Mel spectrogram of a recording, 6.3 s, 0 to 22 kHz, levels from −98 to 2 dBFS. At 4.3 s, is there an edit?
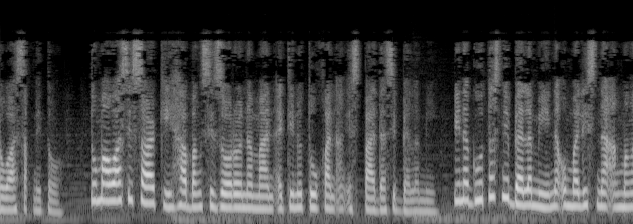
yes; 1 cut; at 4.3 s

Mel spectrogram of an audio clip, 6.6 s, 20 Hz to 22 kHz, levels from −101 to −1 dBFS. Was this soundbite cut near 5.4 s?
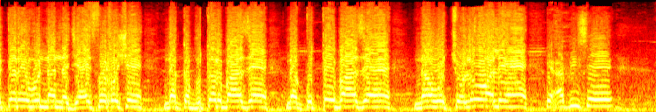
yes; 1 cut; at 5.4 s

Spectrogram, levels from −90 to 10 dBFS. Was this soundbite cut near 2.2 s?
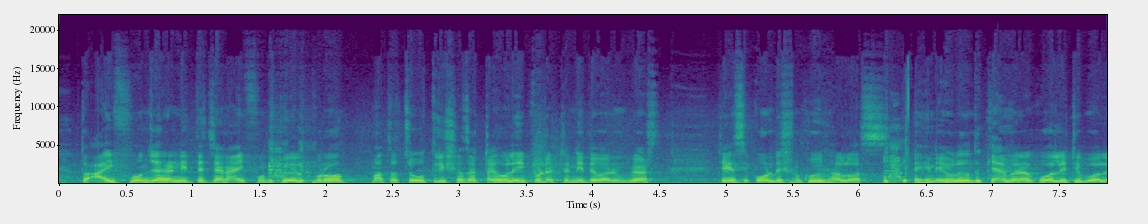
no; 1 cut; at 6.4 s

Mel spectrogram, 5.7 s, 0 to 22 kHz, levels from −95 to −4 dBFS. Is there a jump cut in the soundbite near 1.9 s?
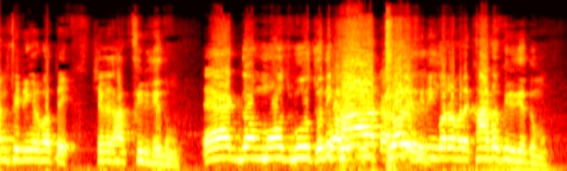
no; 0 cuts

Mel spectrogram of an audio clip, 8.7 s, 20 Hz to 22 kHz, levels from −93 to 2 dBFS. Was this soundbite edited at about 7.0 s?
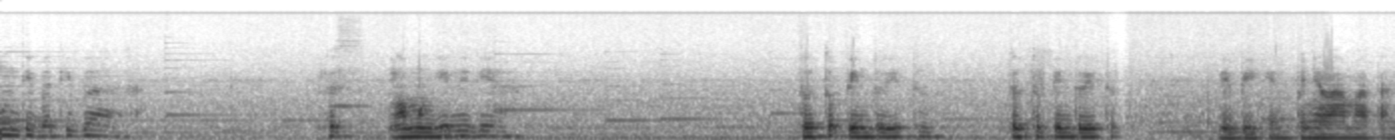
yes; 1 cut; at 7.0 s

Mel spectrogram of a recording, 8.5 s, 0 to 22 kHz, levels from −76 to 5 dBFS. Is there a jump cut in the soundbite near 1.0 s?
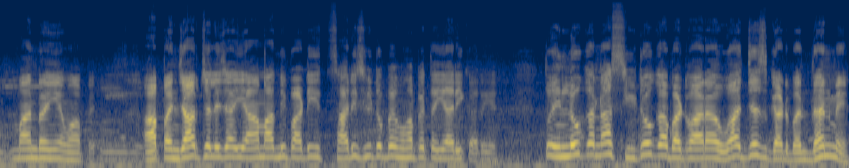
no; 0 cuts

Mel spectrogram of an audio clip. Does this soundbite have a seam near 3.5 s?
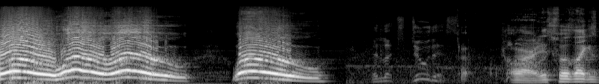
yes; 1 cut; at 3.5 s

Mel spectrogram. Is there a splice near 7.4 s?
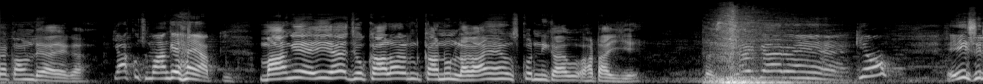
yes; 1 cut; at 7.4 s

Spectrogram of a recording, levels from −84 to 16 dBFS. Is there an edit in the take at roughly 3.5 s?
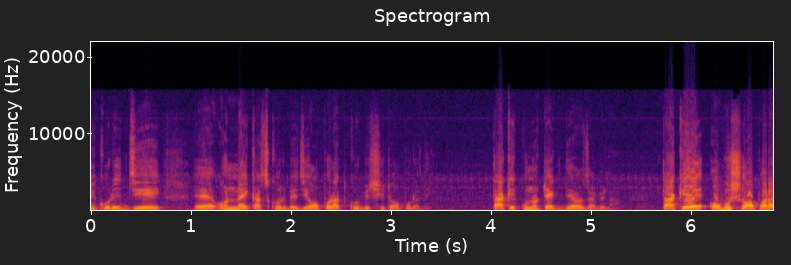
no; 0 cuts

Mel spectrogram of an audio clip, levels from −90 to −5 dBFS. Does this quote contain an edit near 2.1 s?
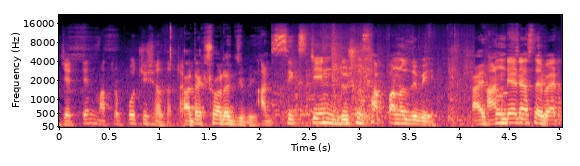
yes; 1 cut; at 2.1 s

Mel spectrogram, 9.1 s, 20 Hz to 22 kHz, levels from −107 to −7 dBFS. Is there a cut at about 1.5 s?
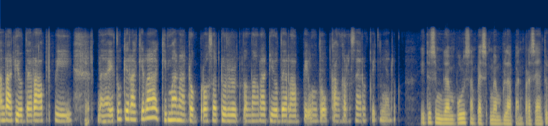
no; 1 cut; at 6.7 s

